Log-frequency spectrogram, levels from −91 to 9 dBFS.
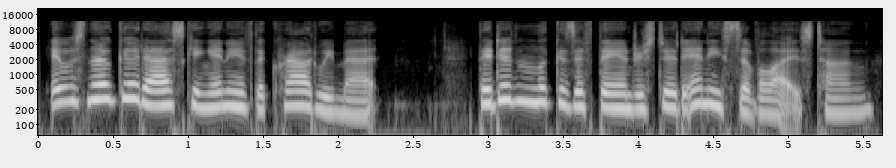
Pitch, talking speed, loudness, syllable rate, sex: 230 Hz, 225 wpm, -17 LUFS, 6.3 syllables/s, female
